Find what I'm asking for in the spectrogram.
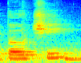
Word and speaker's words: bocce: And speaking of kids, we have a whole kids activity area where there will be bocce ball. – And is that how you say it? Bocce? – Bocce, yes.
